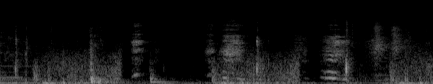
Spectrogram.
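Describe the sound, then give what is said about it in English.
Quick, evenly spaced footsteps hurry along a hard hospital corridor floor, moderately loud, with faint voice-like sounds murmuring underneath. “And the only sound in the corridor is your footsteps, a, a sound that hurries toward pain.”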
